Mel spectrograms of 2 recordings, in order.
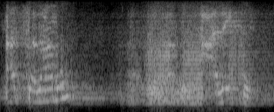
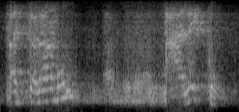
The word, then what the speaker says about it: As-salamu alaykum: Say, As-salamu alaykum. As-salamu alaykum.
